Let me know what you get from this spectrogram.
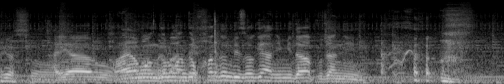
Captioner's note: rumbling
